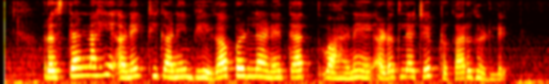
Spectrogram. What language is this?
Marathi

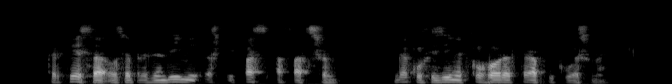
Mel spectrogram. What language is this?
Albanian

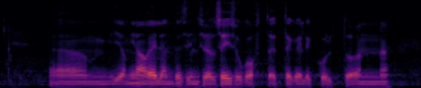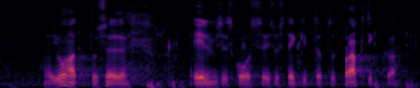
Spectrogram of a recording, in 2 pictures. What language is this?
Estonian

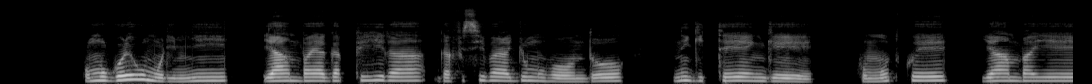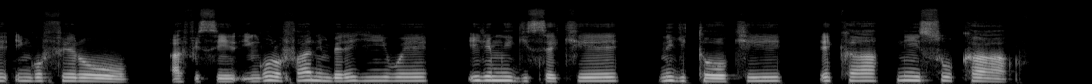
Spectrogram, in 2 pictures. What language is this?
Rundi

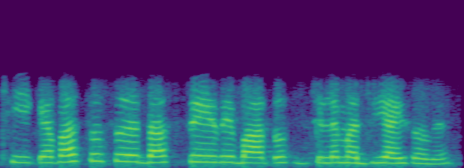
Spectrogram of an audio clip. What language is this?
Dogri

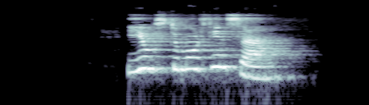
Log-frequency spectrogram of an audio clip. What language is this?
Kabyle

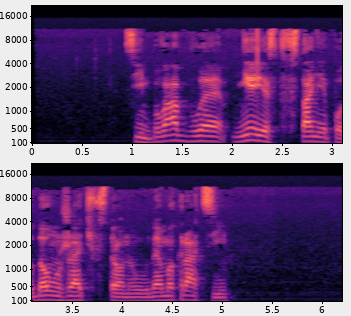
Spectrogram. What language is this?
Polish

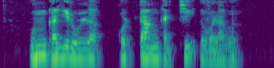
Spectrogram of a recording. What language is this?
Tamil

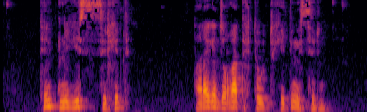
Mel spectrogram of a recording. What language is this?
Mongolian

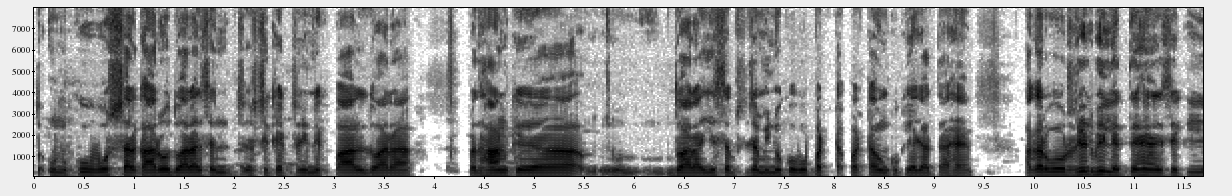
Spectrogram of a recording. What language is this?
Hindi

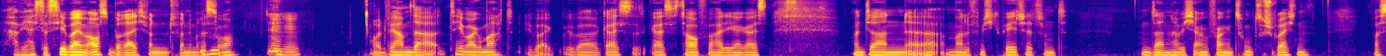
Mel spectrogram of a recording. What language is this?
German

